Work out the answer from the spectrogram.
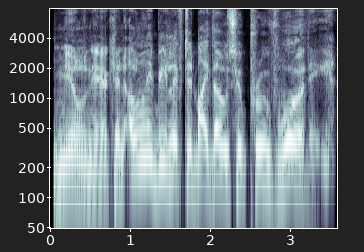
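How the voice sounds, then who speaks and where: A noble warrior god for a game. He speaks slowly in a mid-pitched, dry voice with big rises and falls. The delivery is stately and archaic. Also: sing-song, darkish tone, no echo. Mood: solemn. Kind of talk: video game character acting.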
